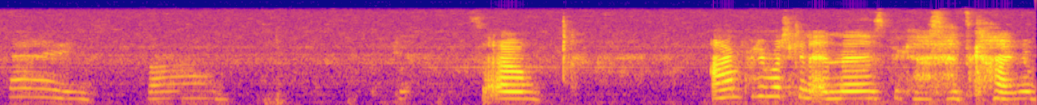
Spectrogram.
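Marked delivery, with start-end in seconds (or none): none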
